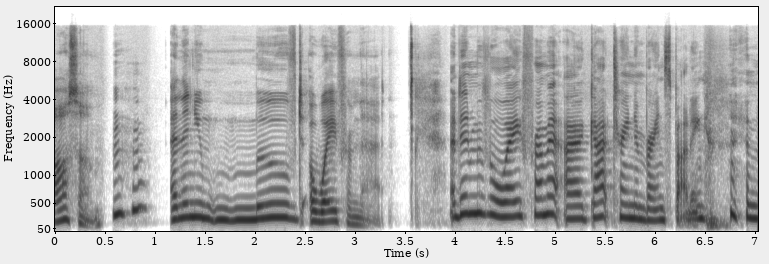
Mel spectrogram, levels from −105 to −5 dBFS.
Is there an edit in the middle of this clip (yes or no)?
no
